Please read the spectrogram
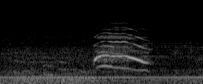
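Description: A child's short high-pitched squeal about a second in, rising then falling in pitch, over a steady low hum.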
